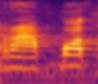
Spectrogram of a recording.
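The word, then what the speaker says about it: rapport: sih rapuh ini ya kayaknya rapot gitu ya bacanya rapot gitu ya Nah rapuh ini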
